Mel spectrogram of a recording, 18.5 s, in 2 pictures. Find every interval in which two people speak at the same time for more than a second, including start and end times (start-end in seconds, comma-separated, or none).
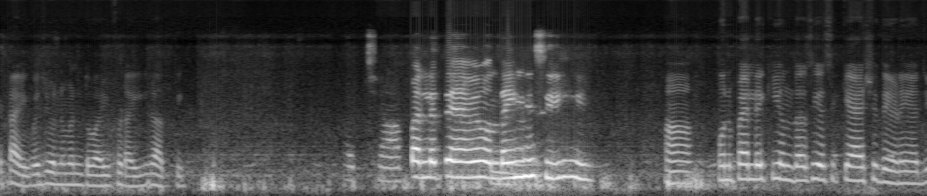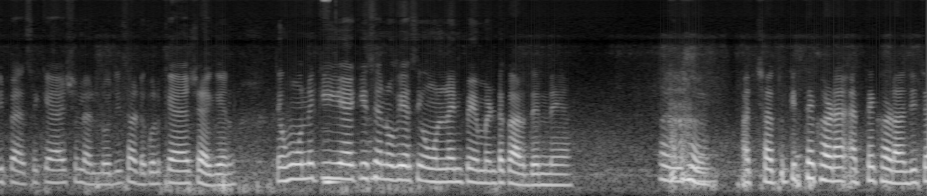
none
